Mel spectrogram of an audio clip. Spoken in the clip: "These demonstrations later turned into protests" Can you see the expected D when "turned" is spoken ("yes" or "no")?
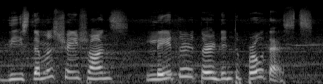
yes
